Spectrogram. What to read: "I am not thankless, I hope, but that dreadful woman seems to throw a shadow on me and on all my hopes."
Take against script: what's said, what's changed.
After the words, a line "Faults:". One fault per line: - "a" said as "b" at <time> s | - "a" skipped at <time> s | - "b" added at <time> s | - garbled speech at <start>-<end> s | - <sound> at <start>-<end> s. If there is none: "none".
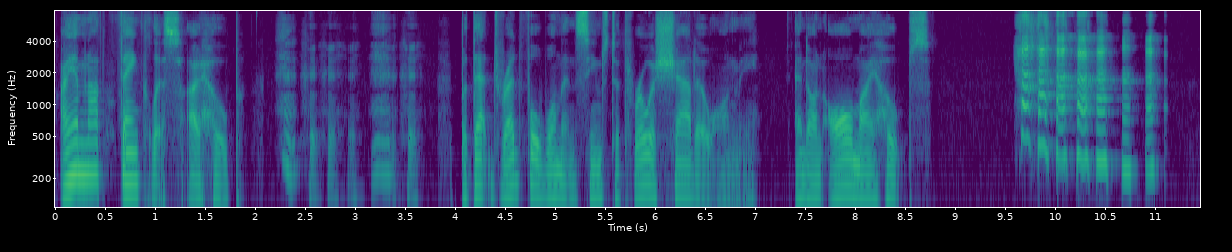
"I am not thankless, I hope, but that dreadful woman seems to throw a shadow on me and on all my hopes."
Faults:
- laugh at 2.2-3.7 s
- laugh at 9.6-11.1 s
